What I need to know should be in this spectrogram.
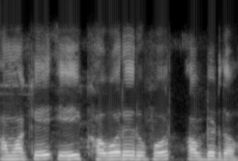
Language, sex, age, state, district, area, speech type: Bengali, male, 18-30, West Bengal, Paschim Medinipur, rural, read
